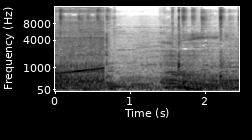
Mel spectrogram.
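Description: Wheel of Fortune reel slot machine playing its rising anticipation tone while the third reel spins after two wheel-spin symbols have landed, the tone climbing in pitch and cutting off abruptly about two-thirds of a second in as the reel stops without the bonus. After a short lull, the machine's reel-spin sounds start again near the end as the next spin begins.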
